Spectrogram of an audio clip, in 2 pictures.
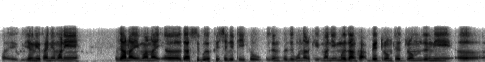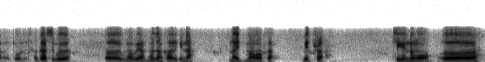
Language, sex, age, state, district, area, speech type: Bodo, male, 18-30, Assam, Kokrajhar, rural, conversation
